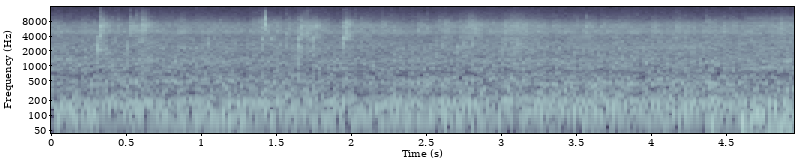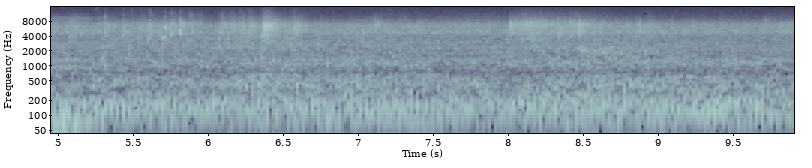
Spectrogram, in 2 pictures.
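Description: Steady low rumble of outdoor background noise, with a few faint brief ticks in the first two seconds.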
